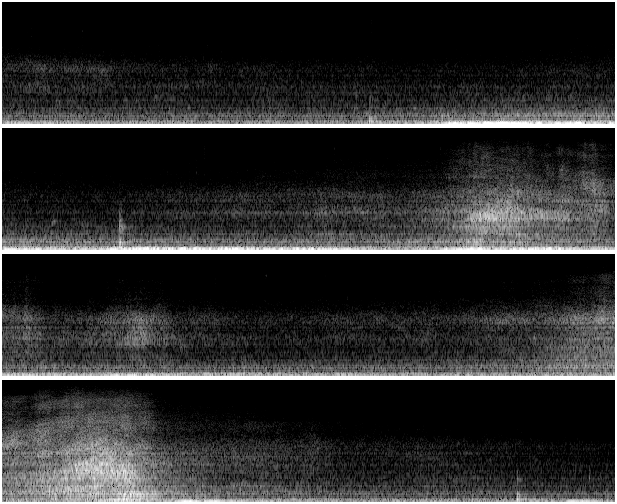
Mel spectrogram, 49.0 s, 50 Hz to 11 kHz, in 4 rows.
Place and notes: A14, Lithuania, railway bridge over highway
abandoned railway bridge over highway. omni mics and LOM geophone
